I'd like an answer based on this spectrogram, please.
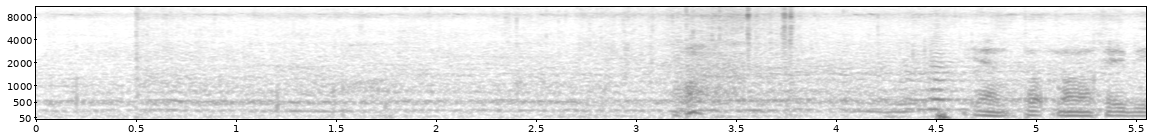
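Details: Wild ligwan honeybees at a forest hive during honey harvesting, the colony said to be very fierce; a steady low droning buzz with a clear hum and overtone, broken near the end by handling knocks and rustling.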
